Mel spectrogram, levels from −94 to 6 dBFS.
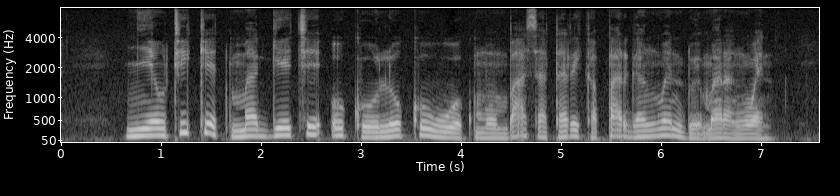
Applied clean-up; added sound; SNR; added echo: none; none; none; none.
